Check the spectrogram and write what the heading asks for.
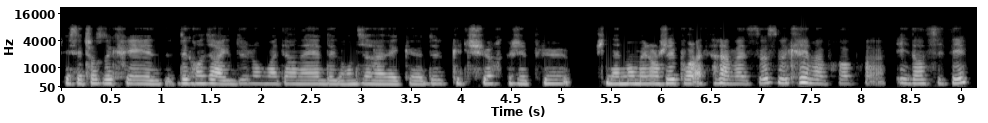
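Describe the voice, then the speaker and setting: Here the Swiss-born coach talks a little fast with few pauses, her mid-range voice flat in delivery and a touch mellow. As a podcast guest in a casual interview, she's chatty, laughs readily and fills her speech with fillers. No room sound is audible.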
